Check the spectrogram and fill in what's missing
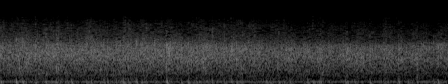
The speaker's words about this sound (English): Let's give it a clap offering to the Lord. Vamos a darle un aplauso al Señor.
